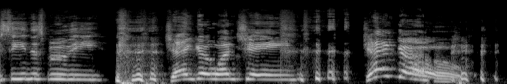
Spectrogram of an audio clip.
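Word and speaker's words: Django: this movie Jango unchain Jango the D is silent very good very good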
